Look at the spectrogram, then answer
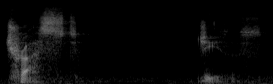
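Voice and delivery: a breath of a whisper. Real, not acted. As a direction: drop to a bare whisper. Preacher hushes on key words.

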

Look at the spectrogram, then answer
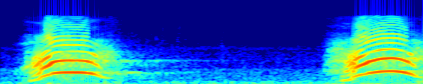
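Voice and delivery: very high, questioning "huh?"; baffled squeaks. Acted. Mary hears Elizabeth is pregnant, squeaking in confusion. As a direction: squeak it out, dumbfounded. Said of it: "At least she's making noise now".

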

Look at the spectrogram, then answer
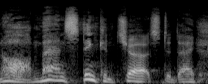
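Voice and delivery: low, put-upon morning grumble; reluctant parent dreading Sunday church; grumbling parent. Acted. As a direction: moan about having to go. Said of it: "how do you act when you get up Sunday morning?".

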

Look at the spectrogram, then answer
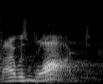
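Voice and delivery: playful protest, punching BLOCKED; mock indignation. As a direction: complain with hammed-up disbelief, hitting "blocked". Repeats it as mock outrage.

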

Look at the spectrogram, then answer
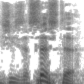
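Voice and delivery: "sister" said as "sista", r dropped; "sista" without the r. Shown as a demonstration. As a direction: end "sister" on an open "ah". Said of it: "not a sister".

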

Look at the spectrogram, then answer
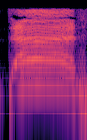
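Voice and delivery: loud high call to dad from bed; child shouting for his father; kid calling out. Retold or imitated. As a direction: yell for dad from the bedroom.

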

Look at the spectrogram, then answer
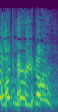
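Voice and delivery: very high, fast, cracking squeak, with a laugh; a would-be man's voice breaking upward; squeaky cracked voice. Retold or imitated. Redoing his proposal to his father-in-law, high cracked squeak. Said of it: "I'm trying to sound like a man".

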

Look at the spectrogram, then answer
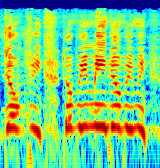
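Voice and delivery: very high, loud, whining squeal; mock whiny plea. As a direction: whine it like a scared kid. Paul voiced as frightened.

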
